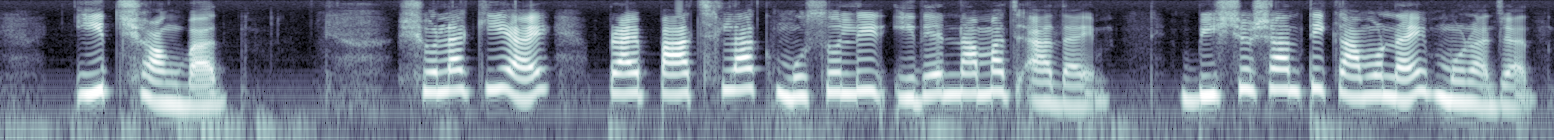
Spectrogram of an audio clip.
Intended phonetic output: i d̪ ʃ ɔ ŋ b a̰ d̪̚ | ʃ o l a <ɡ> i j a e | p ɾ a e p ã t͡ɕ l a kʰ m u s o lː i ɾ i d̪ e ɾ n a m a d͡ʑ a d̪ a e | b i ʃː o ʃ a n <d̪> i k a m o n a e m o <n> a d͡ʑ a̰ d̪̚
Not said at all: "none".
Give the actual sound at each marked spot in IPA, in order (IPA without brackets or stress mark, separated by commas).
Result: k, t̪, n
